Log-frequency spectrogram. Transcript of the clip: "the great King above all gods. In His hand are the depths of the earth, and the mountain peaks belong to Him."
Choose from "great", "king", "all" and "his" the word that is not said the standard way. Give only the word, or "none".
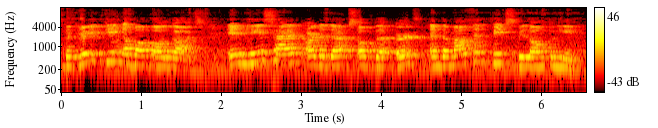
his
